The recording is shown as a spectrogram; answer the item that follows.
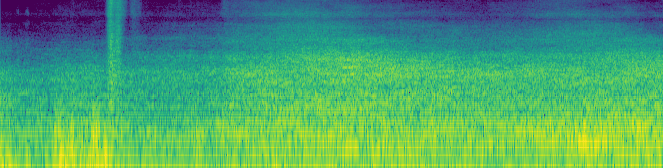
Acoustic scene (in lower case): street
